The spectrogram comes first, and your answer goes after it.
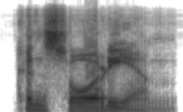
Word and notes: consortium: American English

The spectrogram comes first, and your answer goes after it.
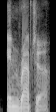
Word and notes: enrapture: British English

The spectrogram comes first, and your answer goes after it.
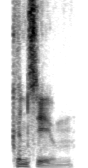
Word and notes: consume: British English

